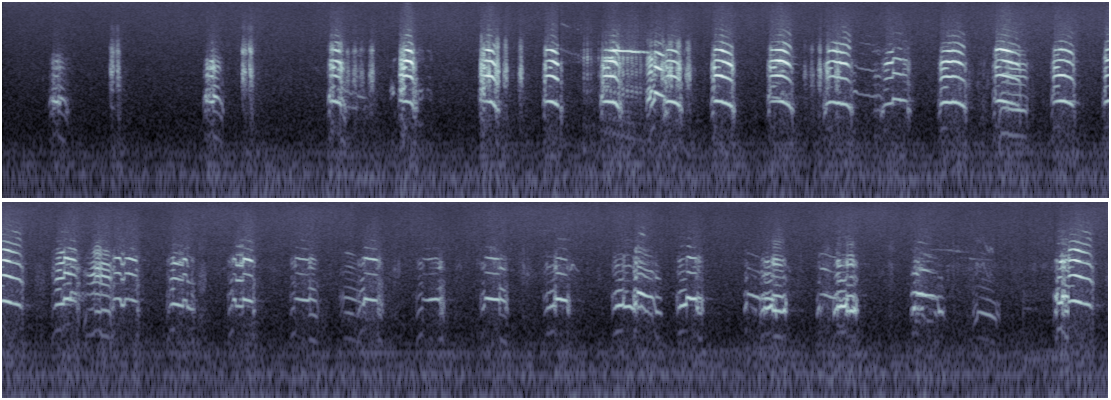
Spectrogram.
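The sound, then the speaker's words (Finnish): Common tern calls: many harsh, grating cries repeated in a fairly regular rhythm, loud and close together, with no other sounds. “Kalatiira.”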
